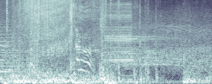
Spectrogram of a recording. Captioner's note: fighting, buzzer sounding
